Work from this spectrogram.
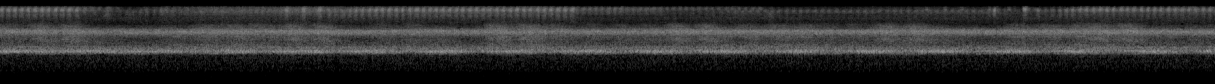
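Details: Massed forest crickets produce a seamless, shimmering high drone of several layered trills. The top band pulses quickly at moments and a slight swell comes around the middle; otherwise the chorus is unvaried.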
